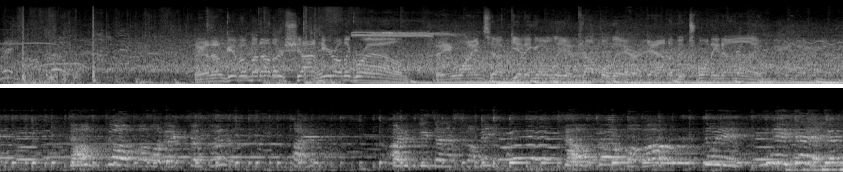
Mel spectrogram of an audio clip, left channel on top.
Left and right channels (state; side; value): different; both; correlation 0.01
